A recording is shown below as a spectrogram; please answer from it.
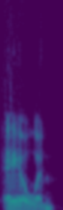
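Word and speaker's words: Éowyn: people pronounced like that but it is actually pronounced aeon yeah because I've heard like different pronunciations for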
